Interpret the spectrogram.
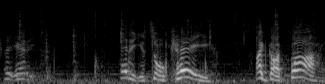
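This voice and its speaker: Excitable, high-pitched office pal. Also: male voice, normal speed. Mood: elated, relieved. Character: relieved, excitable male office pal of the clerk. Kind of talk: 1940s radio drama acting. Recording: old radio recording with music.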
